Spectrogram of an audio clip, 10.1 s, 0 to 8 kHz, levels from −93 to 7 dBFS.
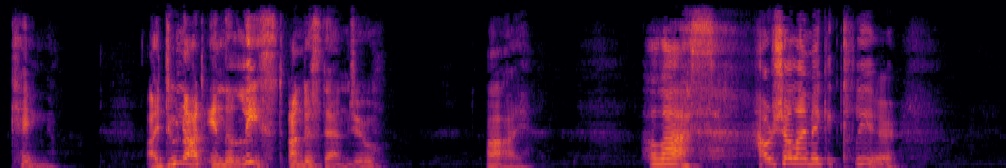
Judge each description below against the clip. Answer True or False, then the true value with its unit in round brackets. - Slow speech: True (100 wpm)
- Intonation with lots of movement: True (7.4 semitones)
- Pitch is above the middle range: True (220 Hz)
